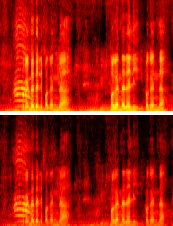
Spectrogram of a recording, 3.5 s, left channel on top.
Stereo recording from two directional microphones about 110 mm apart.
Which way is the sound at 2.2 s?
50° left (ahead or behind).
